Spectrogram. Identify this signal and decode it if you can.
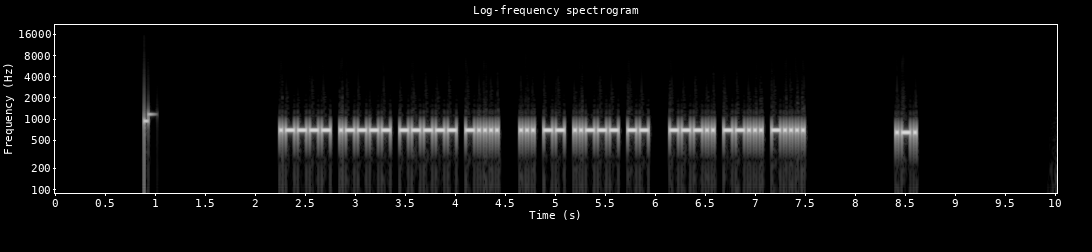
Morse code, heard as a keyed tone, about 37 wpm, 700 Hz. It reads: 1106 SM2M 876 R
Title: Worked All Europe DX Contest - QTC Exchange - 40wpm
